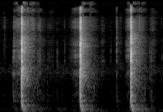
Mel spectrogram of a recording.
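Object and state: Thick, dense card stock paper.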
